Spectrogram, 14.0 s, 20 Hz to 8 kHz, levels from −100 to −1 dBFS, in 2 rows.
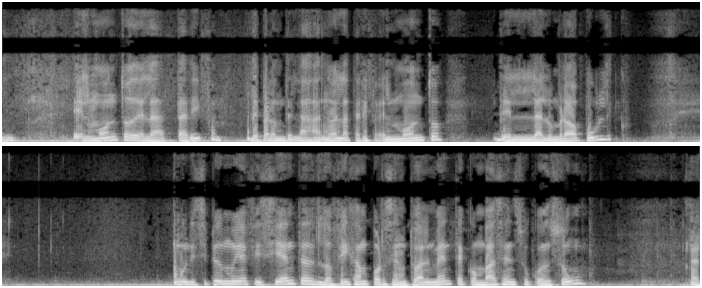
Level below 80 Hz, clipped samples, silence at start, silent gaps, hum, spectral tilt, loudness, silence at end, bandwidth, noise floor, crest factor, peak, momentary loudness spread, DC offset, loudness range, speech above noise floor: -38 dBFS; under 0.1%; 0 s; none; none; -8.5 dB/octave; -17 LUFS; 0 s; 7.8 kHz; -37 dBFS; 14 dB; -4 dBFS; 19 LU; under 0.1%; 6 LU; 21 dB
